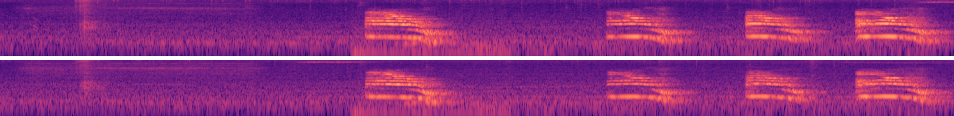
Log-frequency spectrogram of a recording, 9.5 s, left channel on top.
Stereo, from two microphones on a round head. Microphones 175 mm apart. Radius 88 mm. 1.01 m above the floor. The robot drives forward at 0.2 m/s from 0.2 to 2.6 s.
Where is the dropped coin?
20° left (ahead or behind), 0.5 m.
